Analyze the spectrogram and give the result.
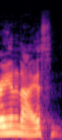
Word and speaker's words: Ananias: This is the Lord told Aeneas, or Ananias. I've been saying his name wrong.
